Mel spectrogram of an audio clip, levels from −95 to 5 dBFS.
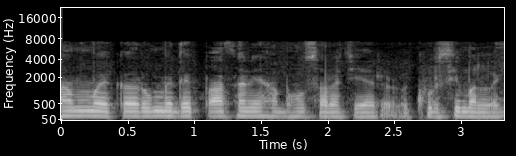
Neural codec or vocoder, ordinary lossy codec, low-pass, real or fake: codec, 16 kHz, 8 kbps, FreqCodec, larger model; AAC, 48 kbps; 7.2 kHz; fake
